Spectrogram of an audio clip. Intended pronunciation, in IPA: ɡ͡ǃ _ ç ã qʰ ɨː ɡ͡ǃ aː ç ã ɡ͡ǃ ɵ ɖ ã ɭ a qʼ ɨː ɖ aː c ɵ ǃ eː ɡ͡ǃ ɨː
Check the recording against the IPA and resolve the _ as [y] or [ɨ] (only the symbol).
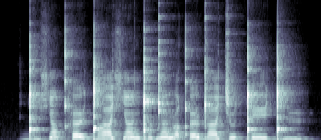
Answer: ɨ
